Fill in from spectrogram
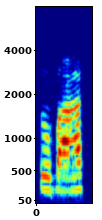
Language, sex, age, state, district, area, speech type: Hindi, female, 30-45, Uttar Pradesh, Jaunpur, rural, conversation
